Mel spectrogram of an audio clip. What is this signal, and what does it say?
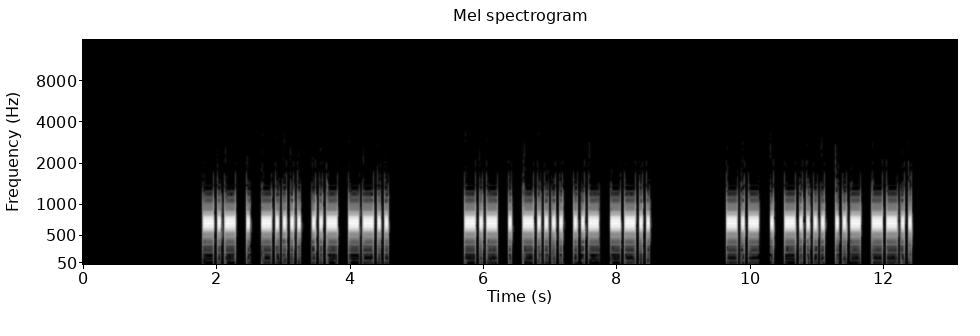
Morse code, heard as a keyed tone, about 22 wpm, 700 Hz. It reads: KE6UZ KE6UZ KE6UZ
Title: USA Call Signs - 5 Characters - Repeated 3x - 22wpm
